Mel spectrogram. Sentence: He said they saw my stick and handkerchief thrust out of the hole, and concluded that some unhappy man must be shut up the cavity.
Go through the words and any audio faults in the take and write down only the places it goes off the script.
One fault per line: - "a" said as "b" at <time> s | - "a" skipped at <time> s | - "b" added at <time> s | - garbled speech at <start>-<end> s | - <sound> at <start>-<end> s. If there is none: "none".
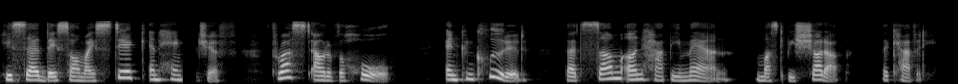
- dropout at 1.8-2.0 s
